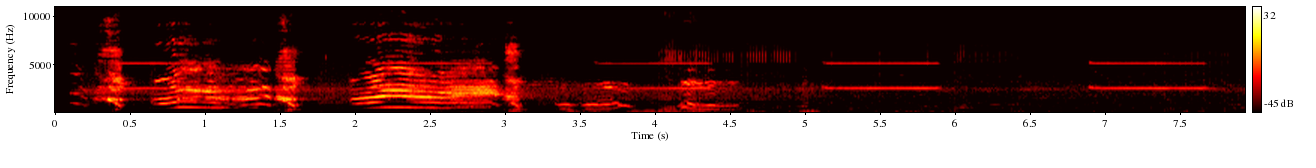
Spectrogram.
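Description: Short bursts of high-pitched newborn crying that fade into whimpers, with a steady electronic beep in the background.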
